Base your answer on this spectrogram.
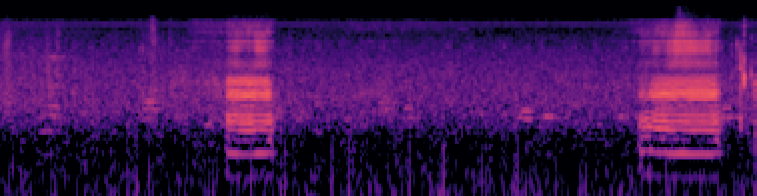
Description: My dog Alfie snores...really freakin' loud.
